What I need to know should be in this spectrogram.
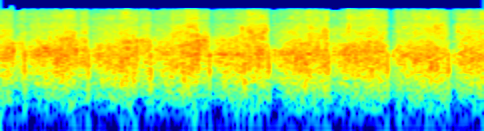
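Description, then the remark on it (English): Sustained, vigorous applause from an audience, a dense steady wash of many hands clapping at once with no voices standing out, loud and continuous throughout. “Good vigorous applause, guys.”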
